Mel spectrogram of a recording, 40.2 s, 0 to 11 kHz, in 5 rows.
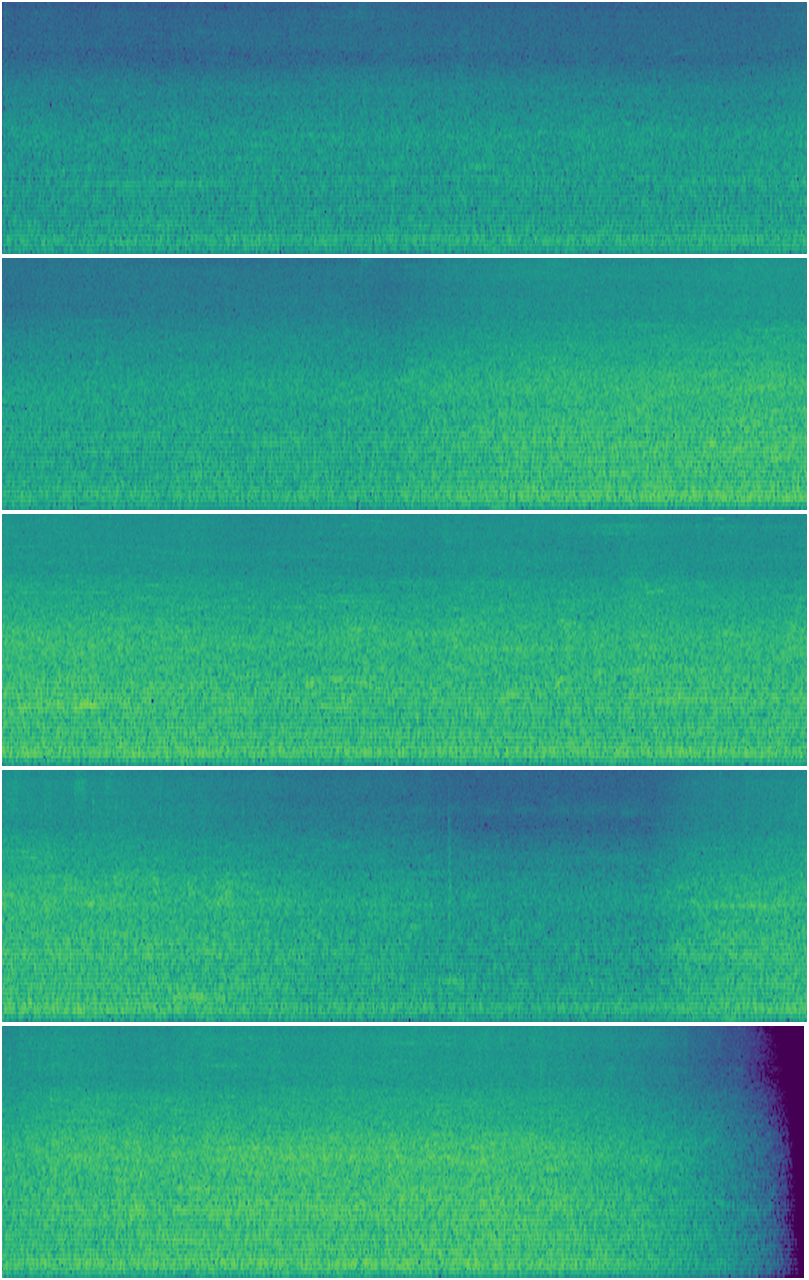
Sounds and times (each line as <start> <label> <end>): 11.8 Pachinko Noise 28.8
30.5 Pachinko Noise 38.9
